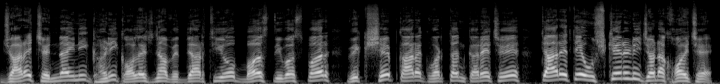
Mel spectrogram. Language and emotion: Gujarati, angry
